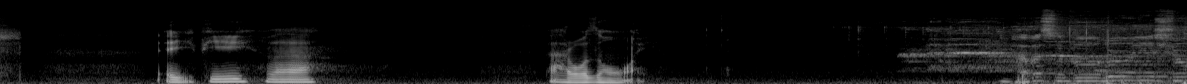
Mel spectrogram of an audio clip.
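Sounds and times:
speech: 1.6 - 3.2, 5.5 - 6.5, 10.2 - 11.8
rooster crowing: 8.9 - 11.8.

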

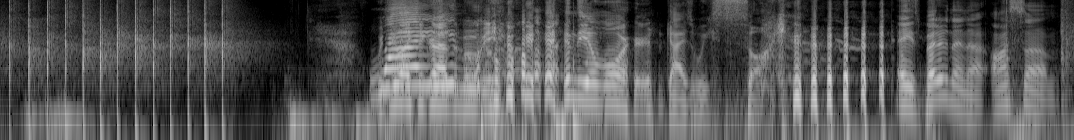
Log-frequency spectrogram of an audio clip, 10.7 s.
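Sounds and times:
hand clapping: 0.0 - 2.6, 10.0 - 10.7
speech: 3.7 - 10.7
laughter: 3.9 - 6.7, 7.6 - 9.2.

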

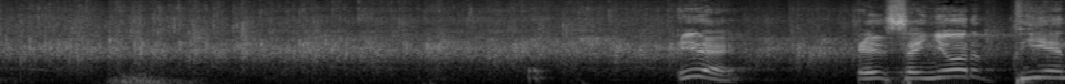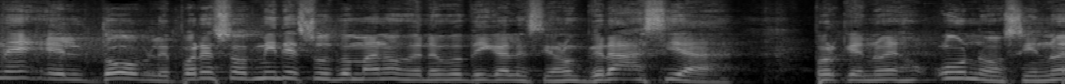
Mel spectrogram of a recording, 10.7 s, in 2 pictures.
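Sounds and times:
audience applauding: 0.0 - 6.7
speech: 3.4 - 10.6.

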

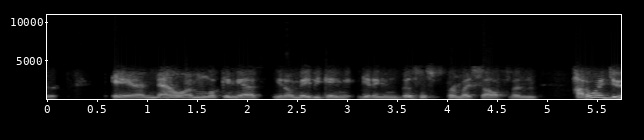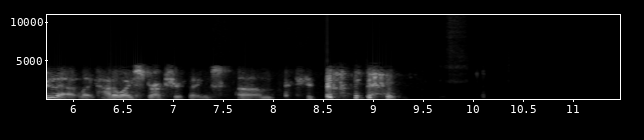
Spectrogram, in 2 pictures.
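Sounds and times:
speech: 0.7 - 9.3
person coughing after coffee went down the wrong way: 8.1 - 9.3.

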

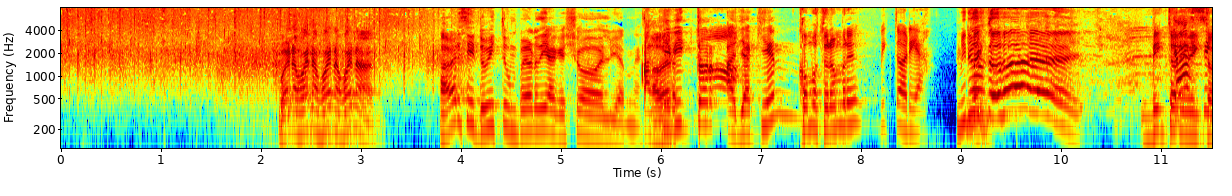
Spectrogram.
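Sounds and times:
audience applause for the show's producer: 0.0 - 4.4
speech: 2.2 - 11.5
laughter: 9.0 - 11.5.

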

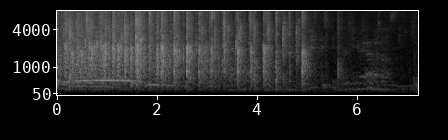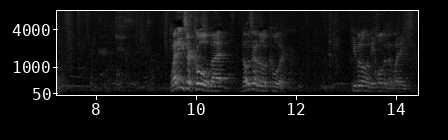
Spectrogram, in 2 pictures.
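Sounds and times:
audience applause: 0.0 - 5.8
speech: 10.0 - 11.9, 13.1 - 14.4.

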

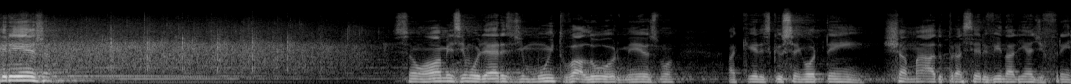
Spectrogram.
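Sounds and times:
speech: 0.0 - 0.6, 4.1 - 10.7
audience applause: 0.0 - 4.0.

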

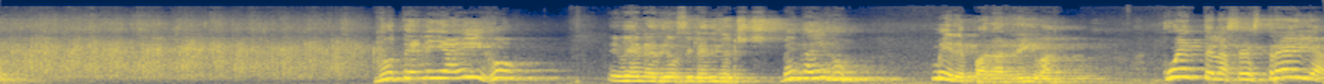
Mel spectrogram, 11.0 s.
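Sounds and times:
applause: 0.0 - 3.4
speech: 3.1 - 4.4, 5.1 - 9.0, 9.7 - 11.0.

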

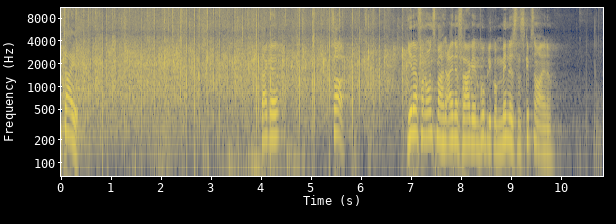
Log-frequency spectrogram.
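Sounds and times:
speech: 0.0 - 0.6, 4.0 - 4.5, 5.4 - 5.8, 6.9 - 9.9
audience applause: 0.0 - 7.5.

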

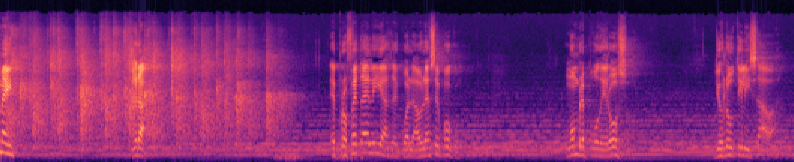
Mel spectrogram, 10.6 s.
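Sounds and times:
speech: 0.0 - 0.3, 1.8 - 2.2, 4.4 - 6.2, 7.6 - 8.5, 9.5 - 10.5
audience clapping: 0.0 - 4.0.

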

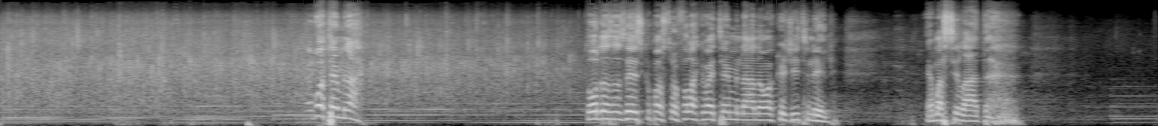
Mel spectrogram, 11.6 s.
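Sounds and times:
audience applauding: 0.0 - 7.0
speech: 3.1 - 3.7, 5.9 - 8.6, 9.3 - 10.3.

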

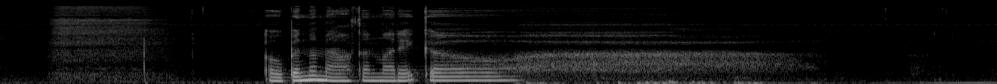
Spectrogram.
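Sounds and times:
deep inhale through the nose during a guided breathing exercise: 0.4 - 1.8, 5.1 - 8.4
speech: 2.7 - 5.4.

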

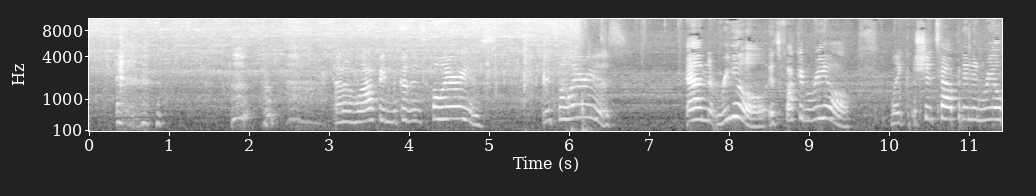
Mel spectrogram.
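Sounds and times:
toilet flushing: 0.0 - 6.6
water running for handwashing: 0.0 - 6.6
speech: 3.1 - 6.6, 7.5 - 11.4.

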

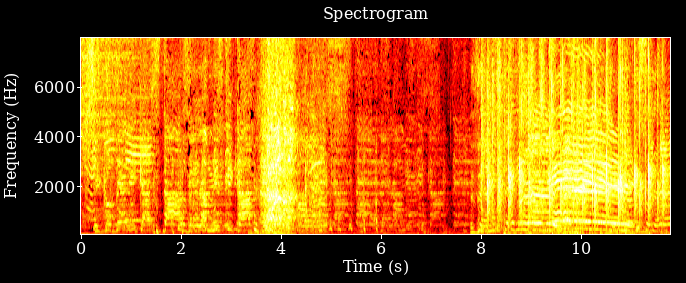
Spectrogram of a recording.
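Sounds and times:
speech: 0.2 - 7.0, 7.8 - 11.4
laughter: 1.4 - 6.5, 7.7 - 11.6
applause: 8.0 - 11.7.

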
